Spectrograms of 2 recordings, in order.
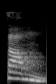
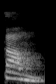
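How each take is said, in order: The two takes are said the same way.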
